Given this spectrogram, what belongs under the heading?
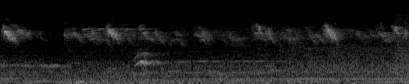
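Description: Wild birds near a maggot composter barrel in an orchard give faint, repeated chirps and short calls at an irregular pace, quiet and somewhat distant with no talking.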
